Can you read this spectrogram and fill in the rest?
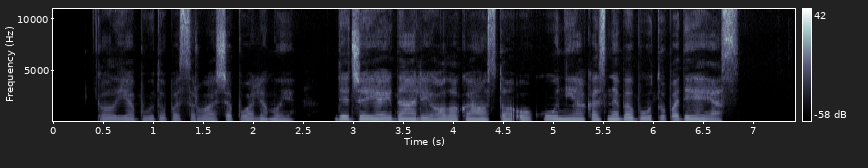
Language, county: Lithuanian, Kaunas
